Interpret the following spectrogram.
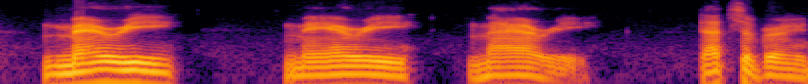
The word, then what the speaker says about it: Mary: from, which was Maryland, these three words are pronounced identically. They're all pronounced Mary, Mary, like Merry Christmas, Mary from Chicago, and um, will you marry? Will you marry me? Will you marry me? It'll be Mary.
